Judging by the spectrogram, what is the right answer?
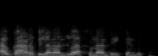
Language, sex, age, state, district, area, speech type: Odia, male, 45-60, Odisha, Kandhamal, rural, conversation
